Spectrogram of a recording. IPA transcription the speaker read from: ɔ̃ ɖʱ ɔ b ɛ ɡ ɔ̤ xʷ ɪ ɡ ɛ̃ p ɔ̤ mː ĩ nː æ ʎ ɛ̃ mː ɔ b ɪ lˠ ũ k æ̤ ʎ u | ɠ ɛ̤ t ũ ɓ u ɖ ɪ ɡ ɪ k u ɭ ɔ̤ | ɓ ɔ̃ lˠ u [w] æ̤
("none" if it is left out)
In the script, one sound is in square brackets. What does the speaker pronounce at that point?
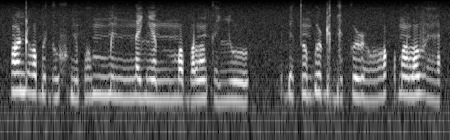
v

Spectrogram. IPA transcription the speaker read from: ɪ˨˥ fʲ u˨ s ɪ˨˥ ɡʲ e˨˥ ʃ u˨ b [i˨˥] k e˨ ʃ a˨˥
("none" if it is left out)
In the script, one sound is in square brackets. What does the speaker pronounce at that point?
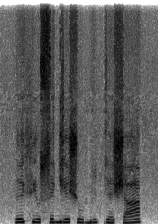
i˨˥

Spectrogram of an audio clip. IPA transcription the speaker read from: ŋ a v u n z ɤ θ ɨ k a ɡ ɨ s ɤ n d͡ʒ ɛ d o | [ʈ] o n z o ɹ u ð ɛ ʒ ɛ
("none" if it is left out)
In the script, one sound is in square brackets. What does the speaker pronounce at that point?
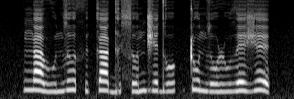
ʈ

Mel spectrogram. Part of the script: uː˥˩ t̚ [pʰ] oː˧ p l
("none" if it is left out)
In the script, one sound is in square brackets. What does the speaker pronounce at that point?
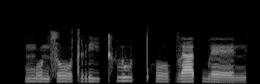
pʰ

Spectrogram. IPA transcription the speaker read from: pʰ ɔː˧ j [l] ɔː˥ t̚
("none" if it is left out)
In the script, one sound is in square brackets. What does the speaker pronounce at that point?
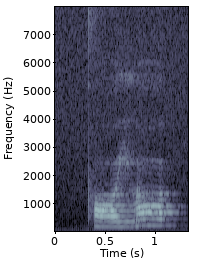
l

